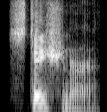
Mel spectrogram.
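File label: "stationer", American English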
